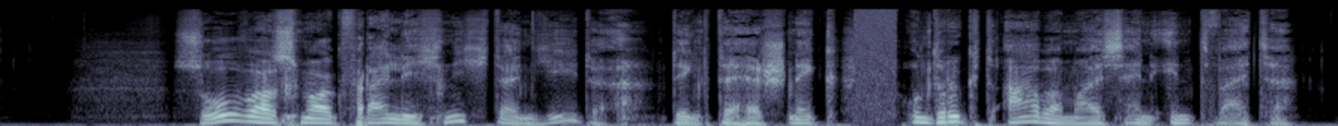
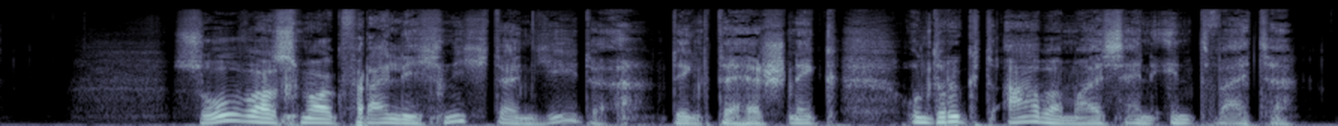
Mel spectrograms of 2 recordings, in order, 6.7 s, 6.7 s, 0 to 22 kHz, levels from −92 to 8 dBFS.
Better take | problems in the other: second | audio cutting out; filled with static; at 4.5 s

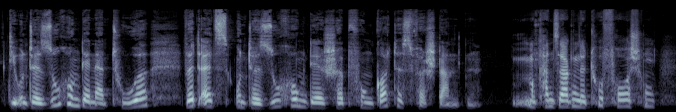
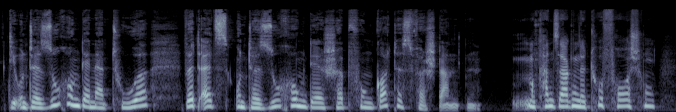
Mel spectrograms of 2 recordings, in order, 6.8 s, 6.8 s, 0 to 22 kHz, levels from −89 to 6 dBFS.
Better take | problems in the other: second | thin; very; fading below 300 Hz

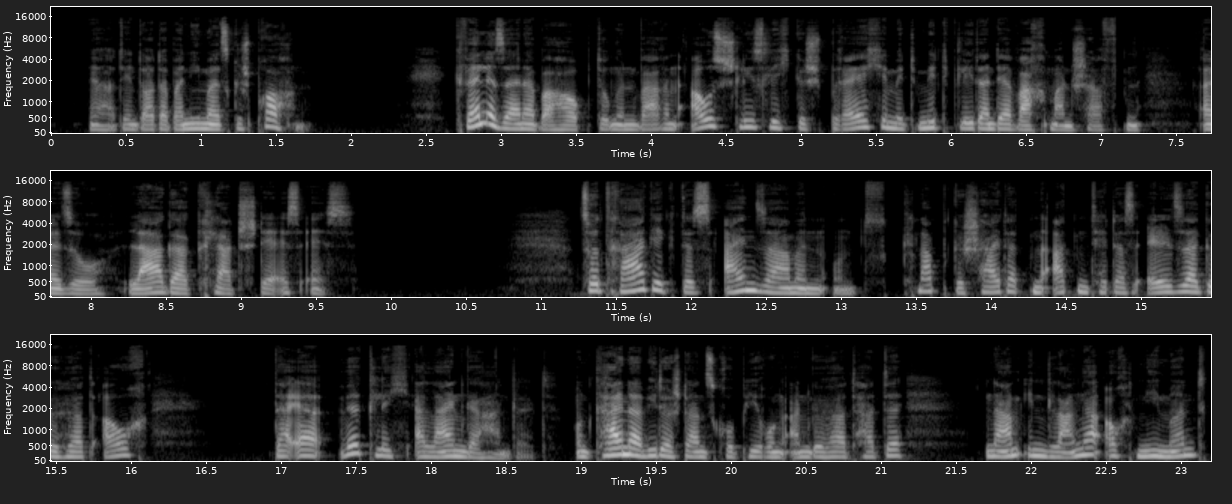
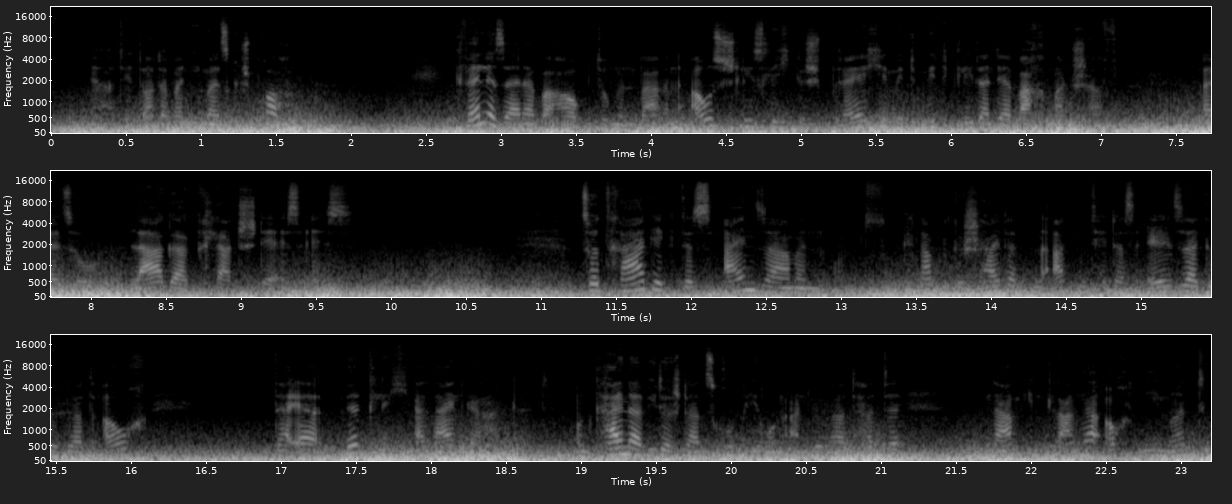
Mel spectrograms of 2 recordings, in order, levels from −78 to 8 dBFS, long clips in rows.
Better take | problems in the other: first | wind noise on the microphone; heavy; 1 dB above the speech

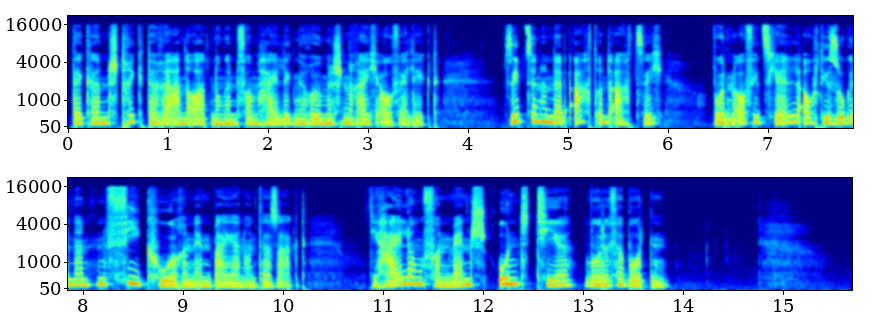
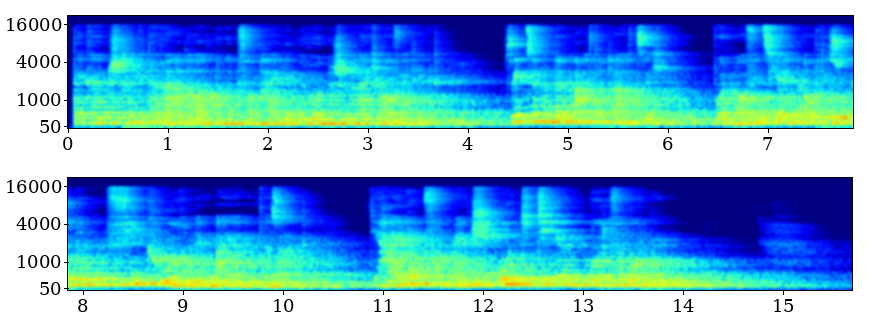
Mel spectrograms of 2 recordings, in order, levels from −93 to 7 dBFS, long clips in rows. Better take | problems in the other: first | off-mic speech; far // room echo; strong; dies away in 2.7 s

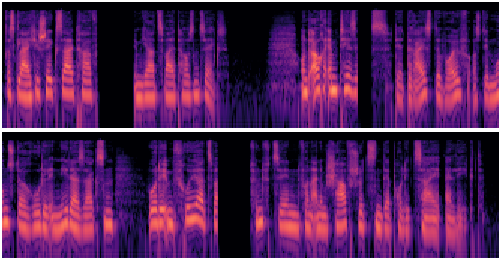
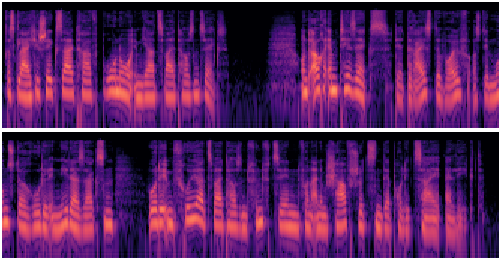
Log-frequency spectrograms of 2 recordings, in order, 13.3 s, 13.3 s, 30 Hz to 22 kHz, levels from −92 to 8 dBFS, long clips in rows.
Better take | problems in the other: second | audio cutting out; at 1.5 s, at 4.5 s and at 9.5 s

